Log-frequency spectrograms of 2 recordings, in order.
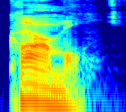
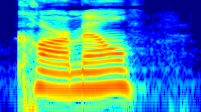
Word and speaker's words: caramel: Why do Americans remove the second A from caramel when pronouncing it? Caramel. – Oh, caramel. Yeah. Caramel. I think that's a regional thing. I've got friends that say caramel and I've got friends that say caramel.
